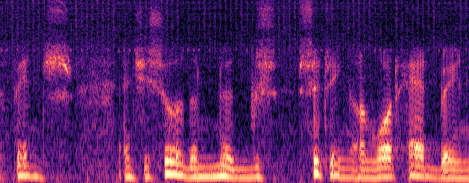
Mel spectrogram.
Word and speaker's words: Ng: by the name of Nug. N-G, that's their name, Nug.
